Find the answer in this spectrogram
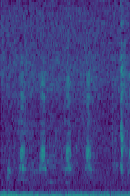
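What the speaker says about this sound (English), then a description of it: "Duck, hear him quack, quack, quack," A duck at a lake quacks in a steady series of short calls, about six evenly spaced, over a heavy low rumble of wind or outdoor noise, with mallards and other ducks nearby.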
